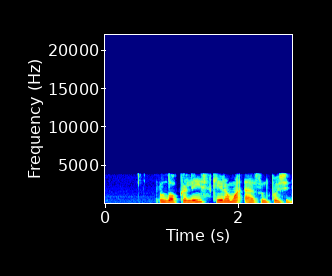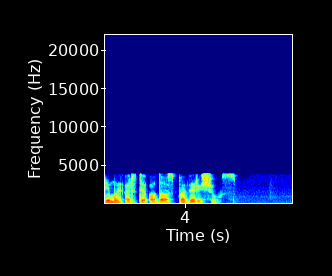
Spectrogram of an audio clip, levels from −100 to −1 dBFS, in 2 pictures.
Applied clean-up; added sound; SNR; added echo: none; none; none; none.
